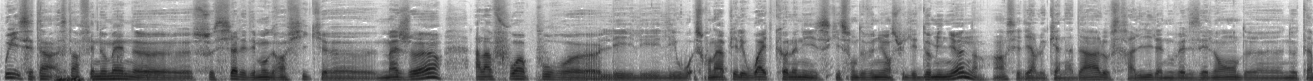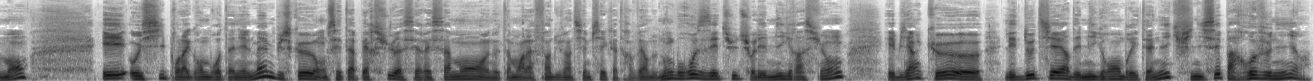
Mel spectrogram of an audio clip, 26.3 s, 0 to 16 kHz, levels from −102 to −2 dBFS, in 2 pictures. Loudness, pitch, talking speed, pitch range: -19 LUFS, 100 Hz, 190 wpm, 90-120 Hz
